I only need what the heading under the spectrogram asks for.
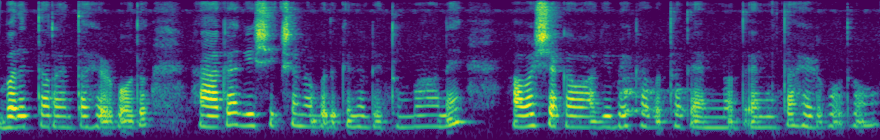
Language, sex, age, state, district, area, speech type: Kannada, female, 60+, Karnataka, Kolar, rural, spontaneous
